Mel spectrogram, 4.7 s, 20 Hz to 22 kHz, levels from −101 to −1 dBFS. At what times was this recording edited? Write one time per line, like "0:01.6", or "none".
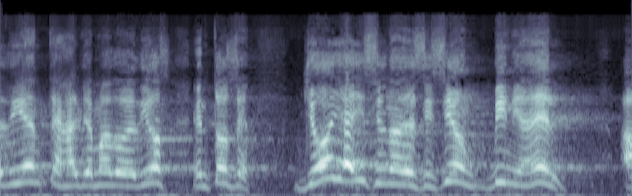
none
